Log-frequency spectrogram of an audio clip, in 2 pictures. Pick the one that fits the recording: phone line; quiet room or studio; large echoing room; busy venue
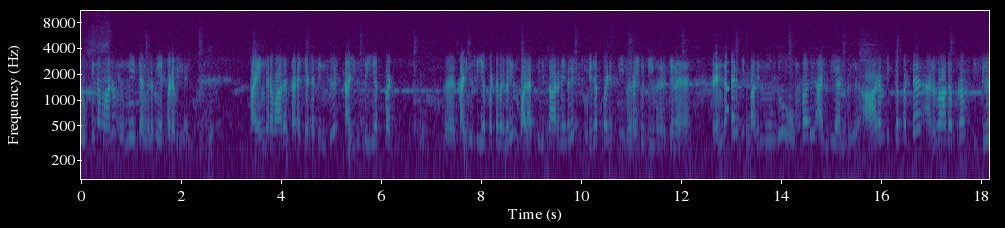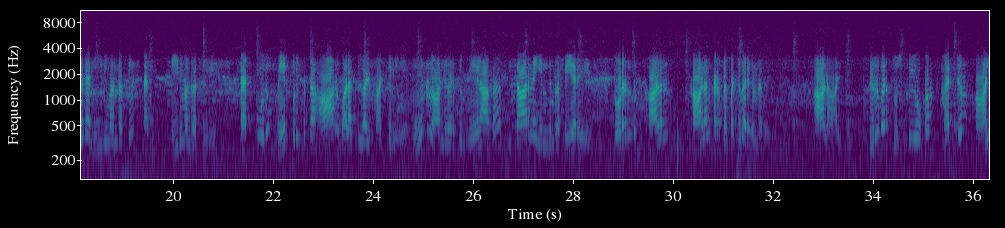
phone line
